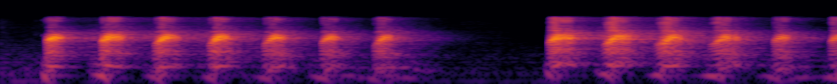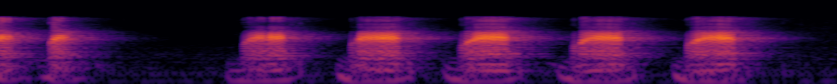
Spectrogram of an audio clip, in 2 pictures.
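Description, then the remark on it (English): A duck call blown in three runs of loud, deep hen quacks imitating a fuller boss hen: two quick descending sequences of about seven quacks each, then a slower series of six fuller, drawn-out quacks, alone. “Just got deeper. It's that more fuller hen. It's just that boss hen.”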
